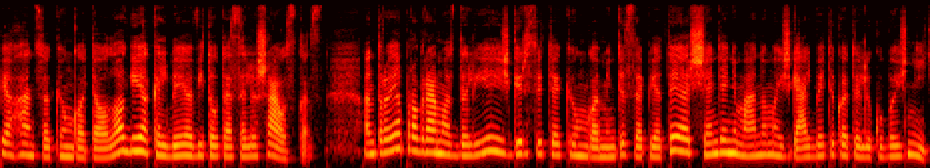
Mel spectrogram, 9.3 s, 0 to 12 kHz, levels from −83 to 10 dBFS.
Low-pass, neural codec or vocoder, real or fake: 10.8 kHz; none; real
